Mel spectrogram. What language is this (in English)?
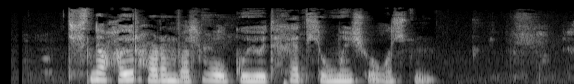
Mongolian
